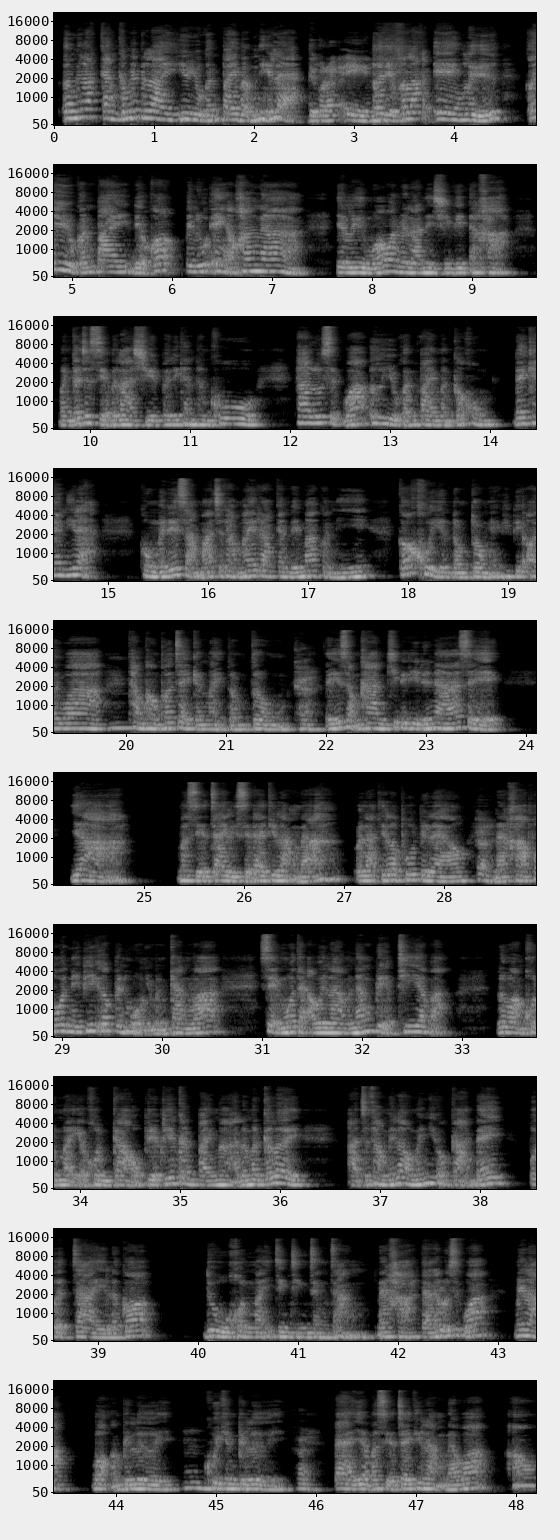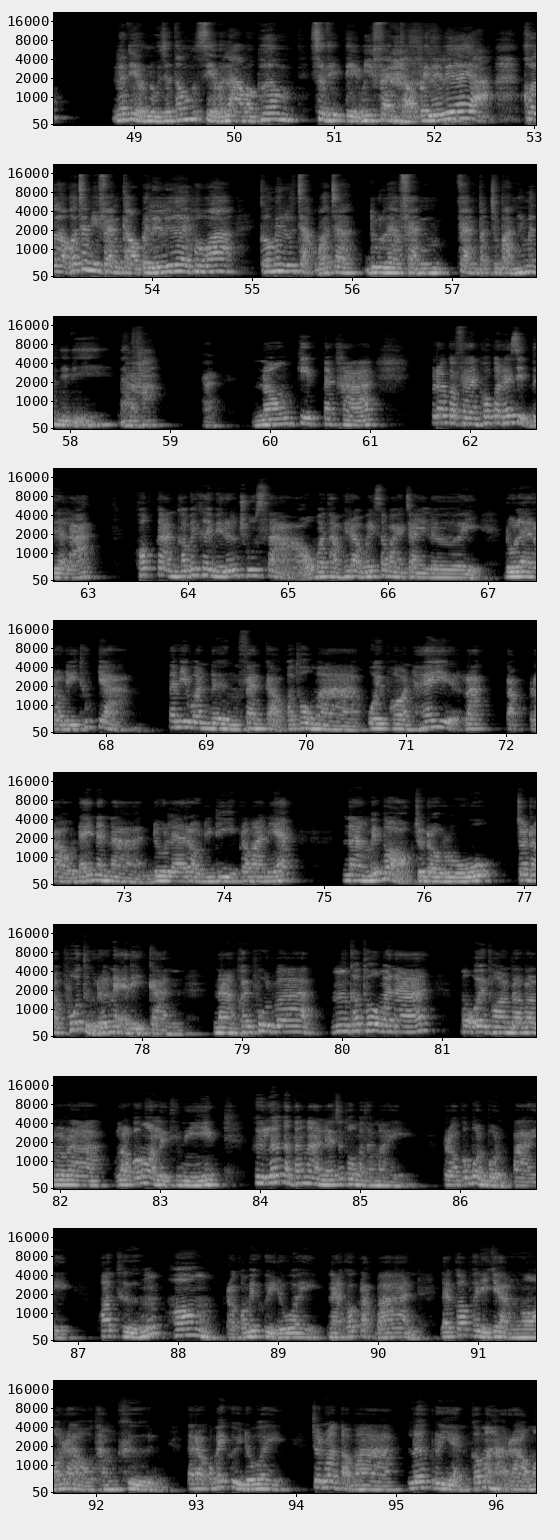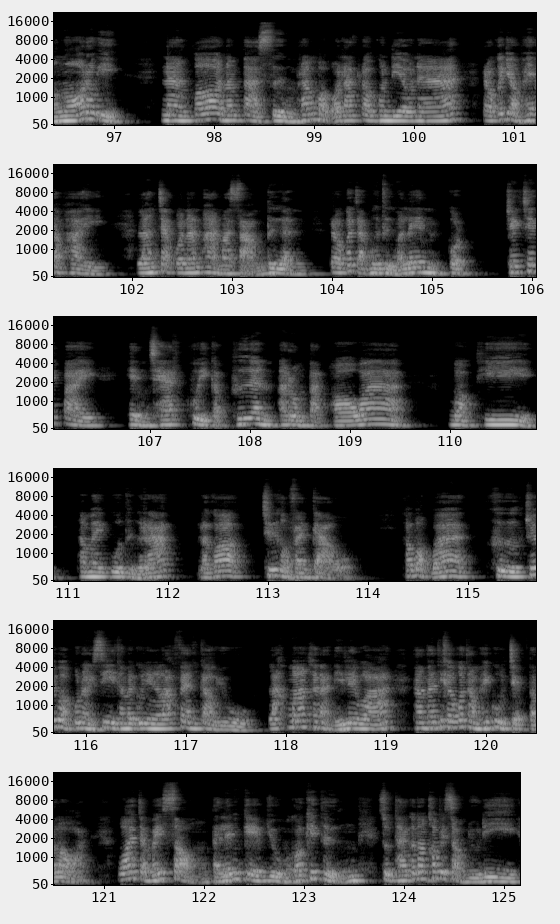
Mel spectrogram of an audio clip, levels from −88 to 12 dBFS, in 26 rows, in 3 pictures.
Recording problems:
off-mic speech; far
room echo; very slight; dies away in 0.2 s

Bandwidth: 15 kHz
